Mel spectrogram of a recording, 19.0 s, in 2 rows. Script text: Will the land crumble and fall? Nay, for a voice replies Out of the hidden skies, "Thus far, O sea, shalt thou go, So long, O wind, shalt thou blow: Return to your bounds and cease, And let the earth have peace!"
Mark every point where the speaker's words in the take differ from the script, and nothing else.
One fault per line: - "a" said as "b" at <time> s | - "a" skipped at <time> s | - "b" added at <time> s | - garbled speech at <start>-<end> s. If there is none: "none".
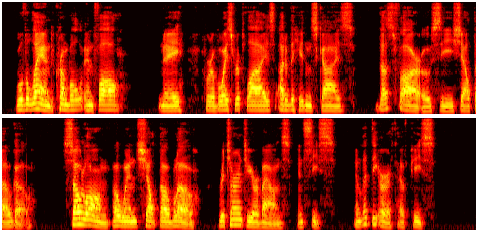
none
